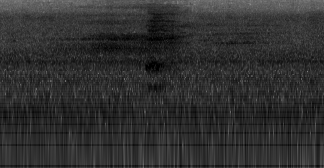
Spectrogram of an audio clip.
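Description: Steady rumbling background noise from a television film's soundtrack, played through the TV's speakers, with a faint short tone about two seconds in.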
